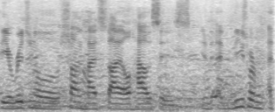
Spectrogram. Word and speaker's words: Shanghai: So Shanghai is the American way to say Shanghai. Oh, so it's not how you say it. So it's Shanghai.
